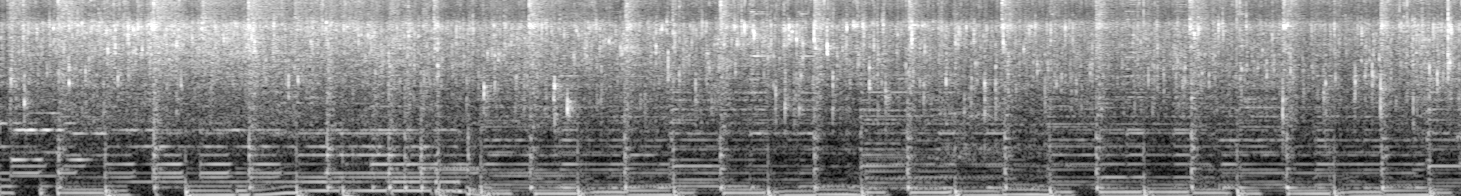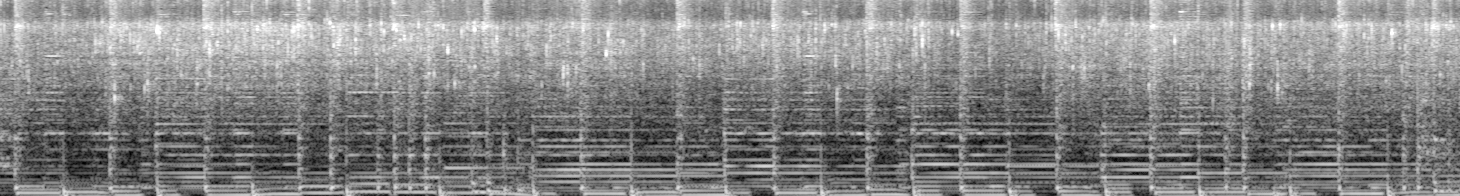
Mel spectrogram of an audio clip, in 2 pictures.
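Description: Oil sizzling and crackling steadily as tofu-and-egg patties shallow-fry in a non-stick pan, with a wooden spatula now and then turning them. Background music with steady, stepping notes plays underneath.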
